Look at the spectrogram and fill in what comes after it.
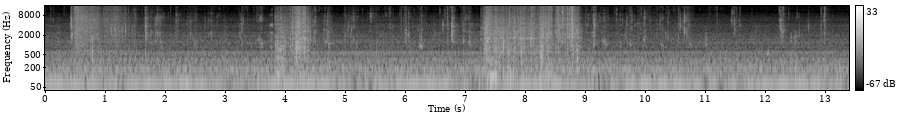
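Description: Close-up mouth sounds of a person biting into and chewing crisp breaded fried fish: crunching bites about half a second in, around four seconds, and a longer run of crunching from about seven to nine seconds, with small wet chewing clicks between. A steady low hum runs underneath.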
